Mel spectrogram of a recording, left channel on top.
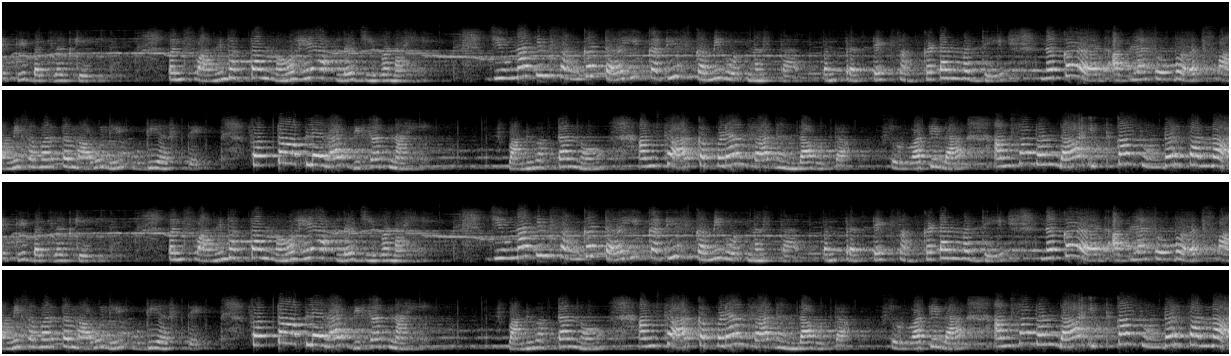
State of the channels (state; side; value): identical; both; correlation 1.00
